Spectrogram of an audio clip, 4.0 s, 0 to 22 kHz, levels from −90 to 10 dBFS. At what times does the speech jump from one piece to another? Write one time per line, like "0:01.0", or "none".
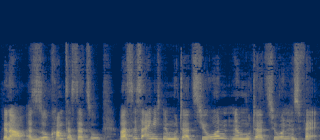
none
